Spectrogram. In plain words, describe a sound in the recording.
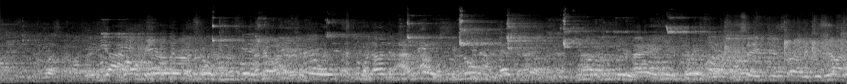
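Several young men shout and chant together in a large echoing gym.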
